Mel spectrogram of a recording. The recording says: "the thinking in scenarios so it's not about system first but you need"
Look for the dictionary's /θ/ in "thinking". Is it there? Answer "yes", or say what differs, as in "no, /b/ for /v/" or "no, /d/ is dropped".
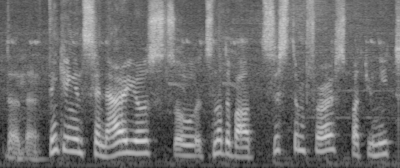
yes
